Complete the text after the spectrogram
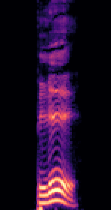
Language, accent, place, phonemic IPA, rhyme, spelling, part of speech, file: German, Germany, Berlin, /bløː/, -øː, bleu, adjective, De-bleu.ogg
- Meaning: light blue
